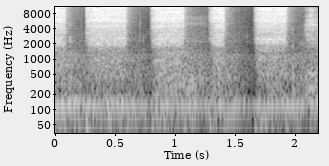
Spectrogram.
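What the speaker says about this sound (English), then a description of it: "I'm just spraying." Airbrush spraying paint onto a scale model Siam Hawk hornet, close hissing bursts in four short pulses with brief gaps between them, no voices.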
